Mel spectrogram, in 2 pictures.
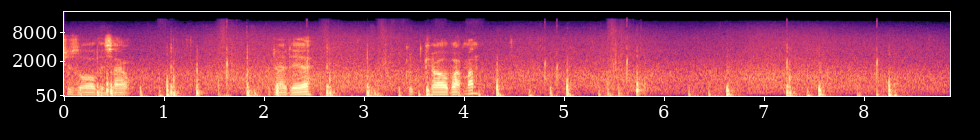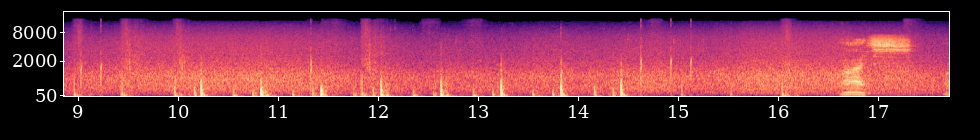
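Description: A pickaxe chips at stone blocks in quick, repeated taps.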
